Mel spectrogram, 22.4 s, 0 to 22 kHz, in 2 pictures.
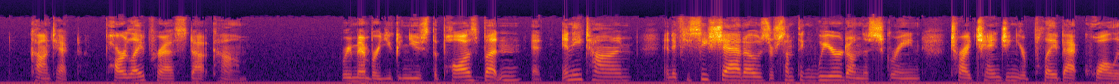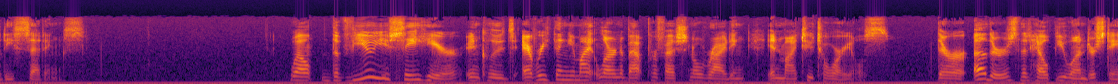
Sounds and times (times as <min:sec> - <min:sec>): Speech: 0:00.3 - 0:02.5, 0:03.4 - 0:12.0, 0:14.1 - 0:22.3.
